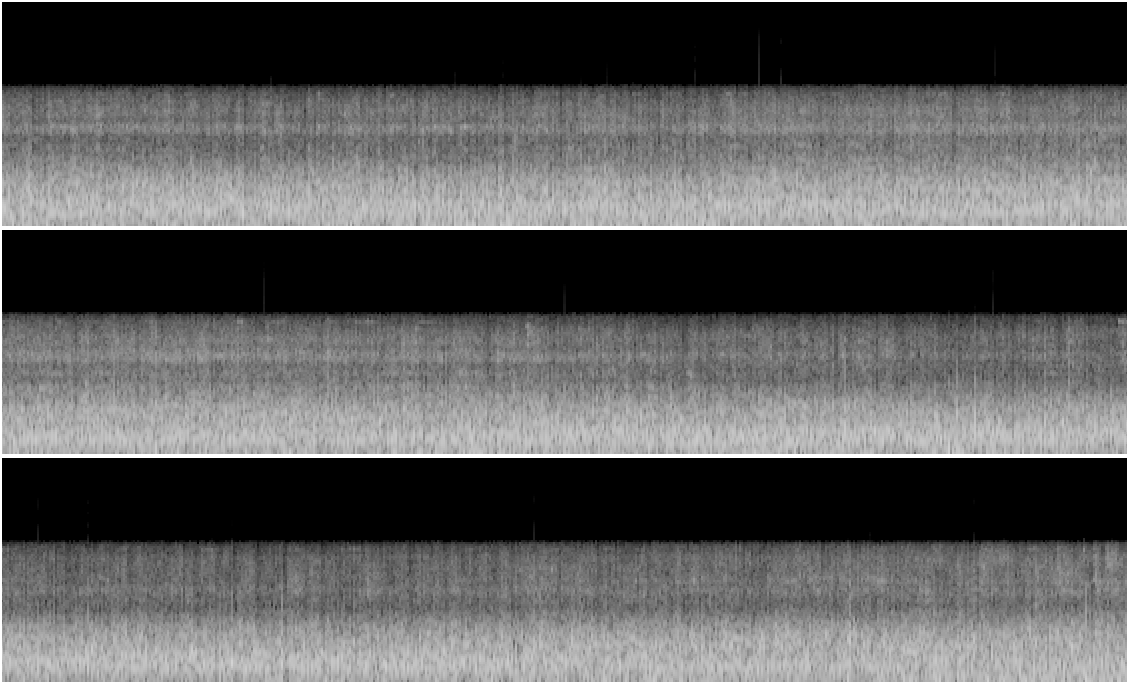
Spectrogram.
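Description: Steel wheels clatter over rail joints.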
